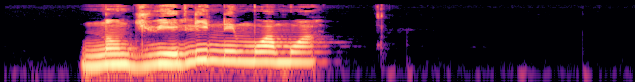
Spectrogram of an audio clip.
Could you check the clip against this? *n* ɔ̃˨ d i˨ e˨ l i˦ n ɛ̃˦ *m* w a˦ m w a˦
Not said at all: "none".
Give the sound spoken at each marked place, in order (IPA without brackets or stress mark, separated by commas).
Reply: n, m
